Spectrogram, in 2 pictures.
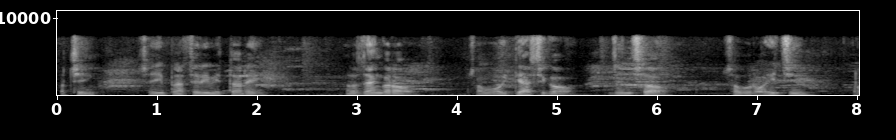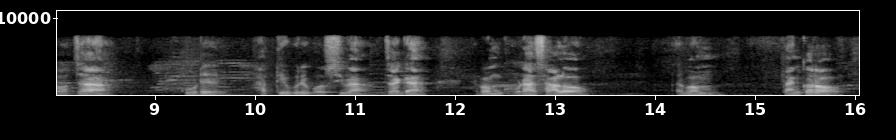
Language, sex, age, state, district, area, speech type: Odia, male, 45-60, Odisha, Ganjam, urban, spontaneous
